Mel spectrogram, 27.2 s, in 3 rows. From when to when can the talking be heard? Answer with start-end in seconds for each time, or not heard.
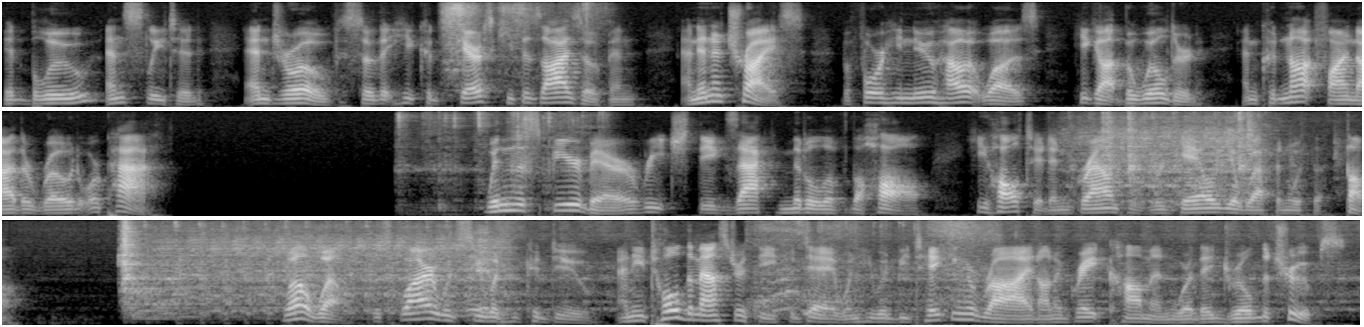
0.0-10.1, 12.2-18.2, 20.0-27.1.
